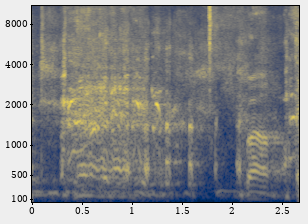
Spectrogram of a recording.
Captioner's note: laughter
